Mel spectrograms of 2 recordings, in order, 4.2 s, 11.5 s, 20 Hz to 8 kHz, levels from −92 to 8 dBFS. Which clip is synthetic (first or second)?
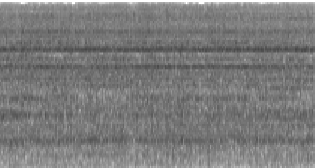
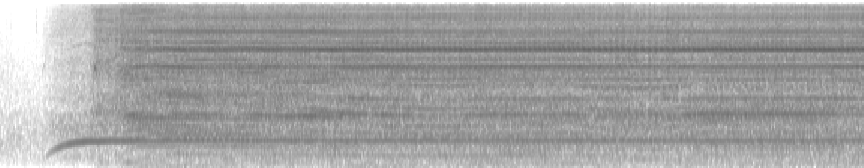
first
